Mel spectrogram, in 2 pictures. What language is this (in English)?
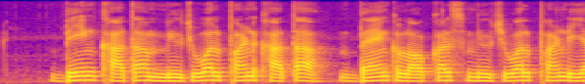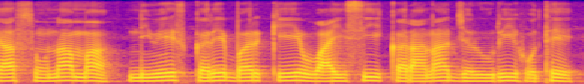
Chhattisgarhi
